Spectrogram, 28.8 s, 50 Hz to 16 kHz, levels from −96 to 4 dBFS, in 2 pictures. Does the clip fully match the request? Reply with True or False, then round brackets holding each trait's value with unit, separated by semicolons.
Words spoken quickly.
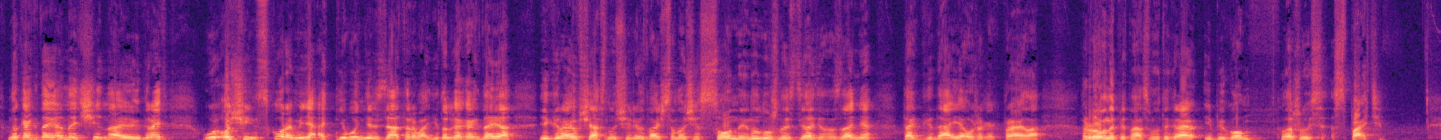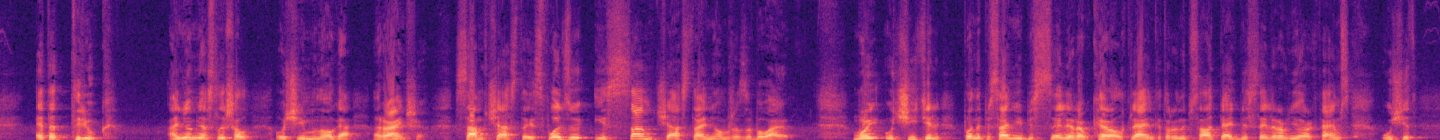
True (165 wpm)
